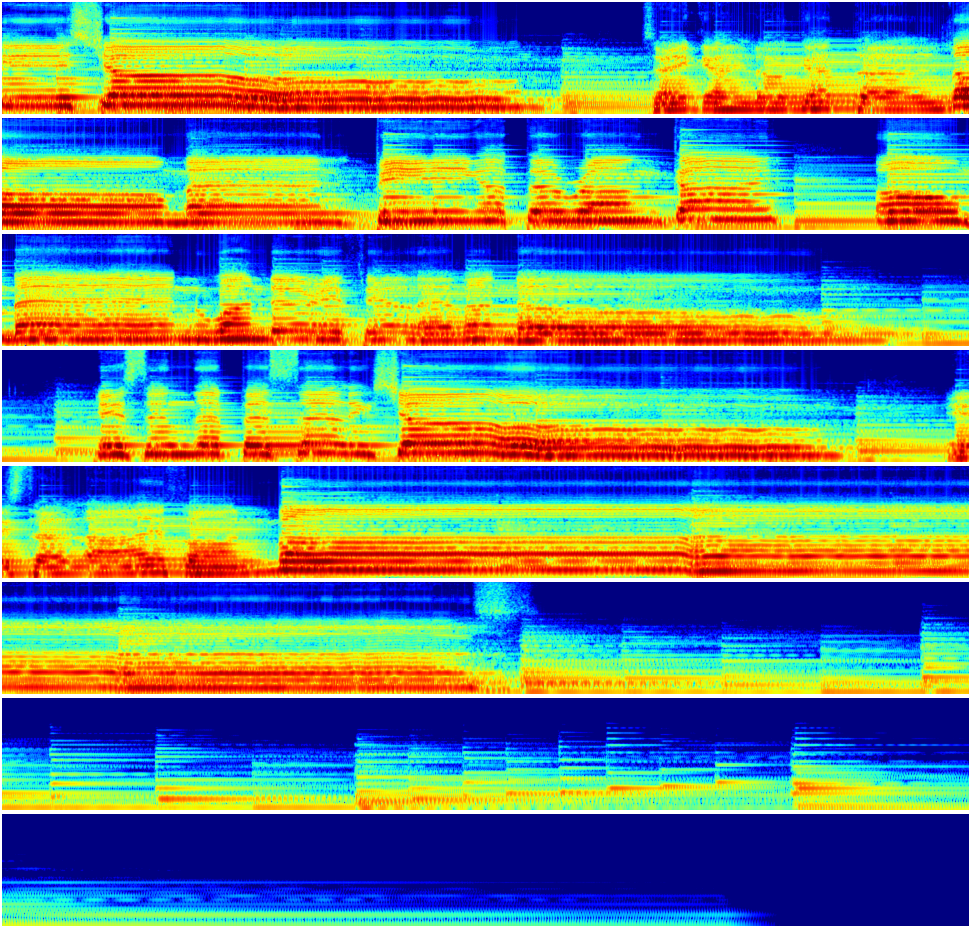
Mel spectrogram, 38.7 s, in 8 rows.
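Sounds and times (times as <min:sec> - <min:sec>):
tenor singing: 0:00.0 - 0:14.3, 0:14.9 - 0:27.0.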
